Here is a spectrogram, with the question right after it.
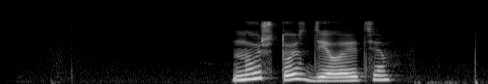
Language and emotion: Russian, neutral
